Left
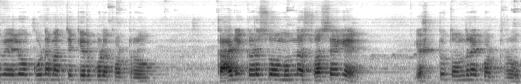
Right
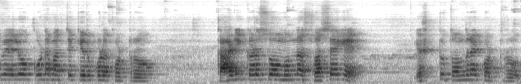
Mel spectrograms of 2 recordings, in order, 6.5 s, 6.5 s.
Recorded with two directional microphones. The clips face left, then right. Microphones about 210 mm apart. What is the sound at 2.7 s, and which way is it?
Speech, centre (ahead or behind).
